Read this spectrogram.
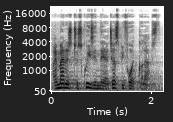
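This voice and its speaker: An actor playing an unflustered labourer of ancient Egypt in a video game. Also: male voice, a little high, quick pace, a bit bright, long reverb tail, a little hiss or hum, close to an everyday voice. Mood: relieved. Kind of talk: video game drama acting.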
